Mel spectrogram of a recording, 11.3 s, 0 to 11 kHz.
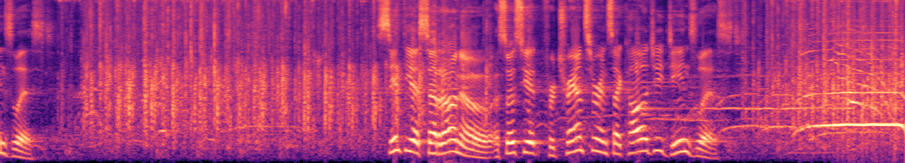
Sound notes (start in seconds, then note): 2.5 applause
